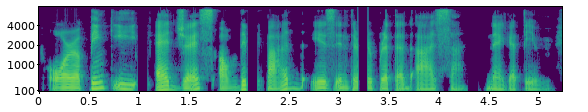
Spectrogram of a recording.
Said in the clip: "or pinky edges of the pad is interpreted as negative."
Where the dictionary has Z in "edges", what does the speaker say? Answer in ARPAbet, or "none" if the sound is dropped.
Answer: S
